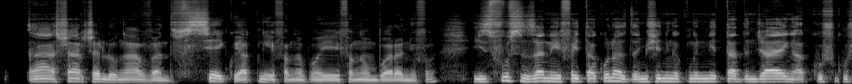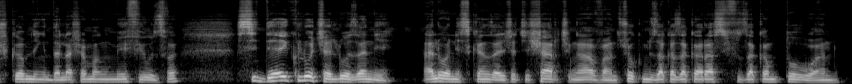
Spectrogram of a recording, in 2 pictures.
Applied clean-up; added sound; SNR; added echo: none; none; none; none.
